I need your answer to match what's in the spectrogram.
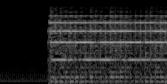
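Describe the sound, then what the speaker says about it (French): An old telephone bell rings loudly and continuously on a radio show, bursting in abruptly after a brief near-silence and staying steady and bright to the end. "Quelle idée de faire une émission de radio avec un téléphone qui sonne"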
